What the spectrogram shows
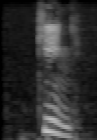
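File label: "кинь", Komi, female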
